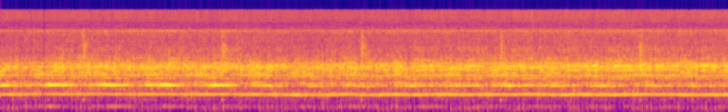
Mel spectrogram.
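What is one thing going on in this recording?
Beaters tap against the side of a plastic bowl.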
